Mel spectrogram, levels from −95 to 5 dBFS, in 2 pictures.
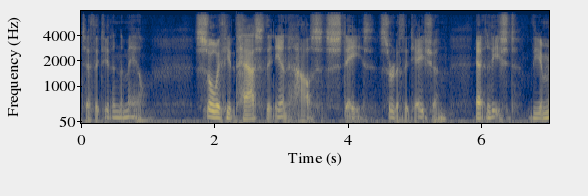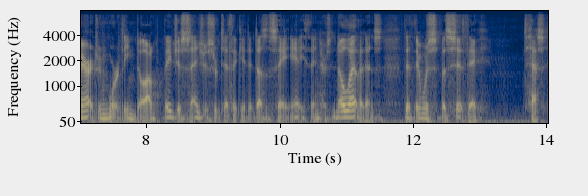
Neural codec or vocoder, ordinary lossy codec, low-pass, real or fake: autoencoder, 22.05 kHz, a latent of 192 numbers a frame, VITS, trained on many speakers; AAC, 48 kbps; 7.2 kHz; fake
